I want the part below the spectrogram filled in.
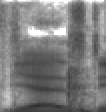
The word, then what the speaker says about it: Yazd: Yes, Yazd in Iran.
